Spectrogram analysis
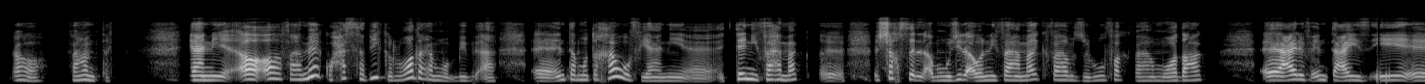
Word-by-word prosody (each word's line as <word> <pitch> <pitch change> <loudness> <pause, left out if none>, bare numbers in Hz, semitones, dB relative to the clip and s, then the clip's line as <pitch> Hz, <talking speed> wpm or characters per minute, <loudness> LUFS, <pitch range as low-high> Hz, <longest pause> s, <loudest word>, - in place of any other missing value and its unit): آه، 165 -5 -5
فهَمتك، 200 -1 -5 0.8
يعني 200 -2 +5
آه، 235 +3 +7
آه، - - -3
فاهماك 250 - 0
وحاسّة 290 -4 -3
بيك، 315 -1 -3
الوضع 245 +6 0
م 180 -6 -9
بيبقى 175 -2 -6 0.4
آآ، 160 -2 -2
أنت 215 +2 -4
مُتخوِّف، 225 - 0
يعني 165 0 -4
آآ، 145 -1 -8
التاني 250 -2 +1
فاهمك 225 +1 -1
آآ، - - -7 0.3
الشخص - - +2
الأو 430 -2 0
المديرالأولاني 190 0 0
فاهمك، 200 +3 -1
فاهم 205 -1 -3
ظروفك، 195 +4 -8
فاهم 175 0 -8
وضْعك، 190 +4 -1 0.6
آآ، 195 +1 +5
عارف 215 +3 +5
أنت 205 -1 -5
عايز 185 0 +1
إيه، 200 +1 +1
200 Hz, 135 wpm, -24 LUFS, 185-225 Hz, 0.8 s, آه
